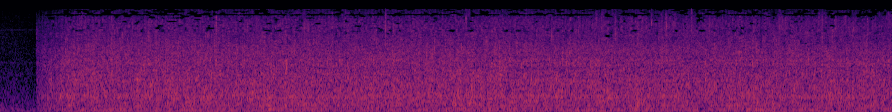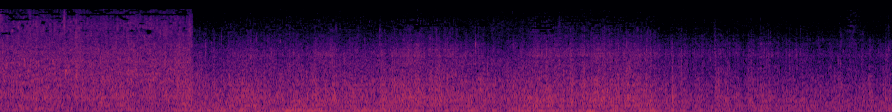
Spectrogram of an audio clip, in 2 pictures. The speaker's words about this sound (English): It's raining outside. I don't see sunny or rainy. They're all just days to me. Okay, but clearly it's raining.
